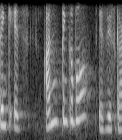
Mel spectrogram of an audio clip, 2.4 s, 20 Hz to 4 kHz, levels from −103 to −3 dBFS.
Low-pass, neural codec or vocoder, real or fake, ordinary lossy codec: 3.6 kHz; none; real; none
